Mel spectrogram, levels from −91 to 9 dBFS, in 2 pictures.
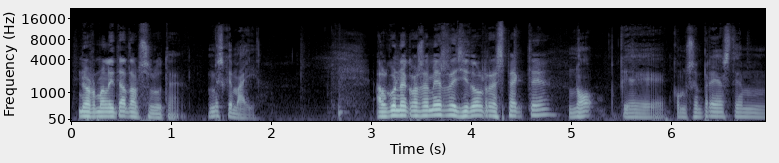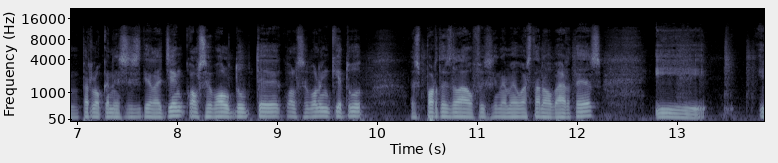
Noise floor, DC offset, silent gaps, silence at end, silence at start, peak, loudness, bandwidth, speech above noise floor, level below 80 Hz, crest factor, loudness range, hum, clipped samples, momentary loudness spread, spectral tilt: -62 dBFS; under 0.1%; none; 0 s; 0.05 s; -4 dBFS; -28 LUFS; 14.5 kHz; 35 dB; -54 dBFS; 22 dB; 9 LU; none; under 0.1%; 18 LU; -6 dB/octave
